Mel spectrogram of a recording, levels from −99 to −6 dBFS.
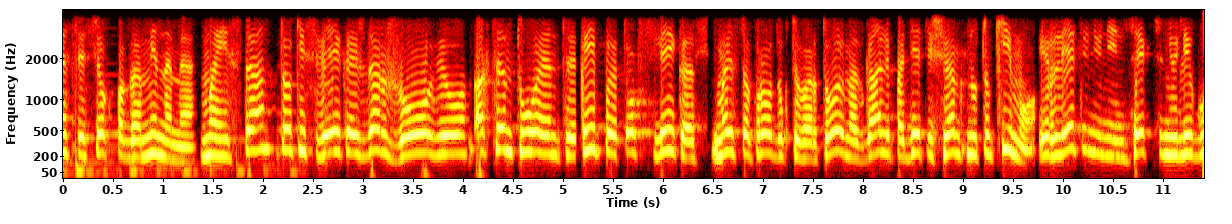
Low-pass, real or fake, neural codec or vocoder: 3.6 kHz; real; none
